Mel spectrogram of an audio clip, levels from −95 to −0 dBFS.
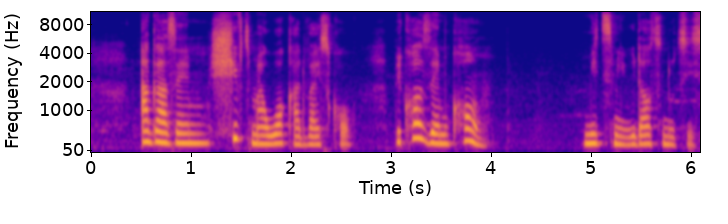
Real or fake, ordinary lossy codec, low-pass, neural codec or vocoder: real; none; none; none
